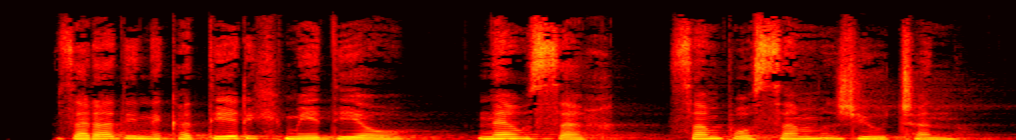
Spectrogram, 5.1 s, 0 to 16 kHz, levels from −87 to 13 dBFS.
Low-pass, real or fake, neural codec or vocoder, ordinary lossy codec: 14.4 kHz; real; none; MP3, 64 kbps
